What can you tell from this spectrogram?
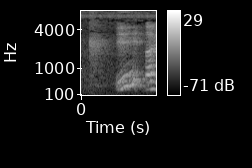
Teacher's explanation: ए, ऐ कंठ और तालु की सहायता से बोले जाते हैं।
